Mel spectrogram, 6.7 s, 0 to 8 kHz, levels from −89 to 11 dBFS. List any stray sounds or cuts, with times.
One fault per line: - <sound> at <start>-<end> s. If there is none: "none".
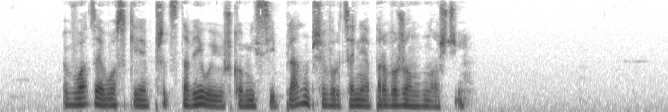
none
